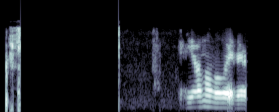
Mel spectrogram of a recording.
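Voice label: Raleigh Police Northeast District Dispatch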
